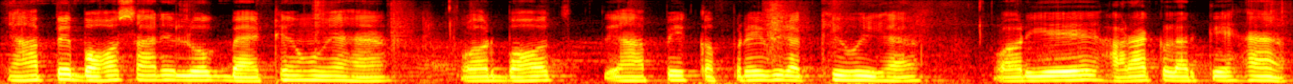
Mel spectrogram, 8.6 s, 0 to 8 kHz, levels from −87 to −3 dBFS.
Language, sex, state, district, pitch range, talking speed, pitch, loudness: Hindi, female, Bihar, West Champaran, 140-155 Hz, 160 wpm, 150 Hz, -16 LUFS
